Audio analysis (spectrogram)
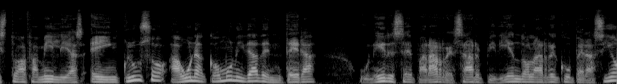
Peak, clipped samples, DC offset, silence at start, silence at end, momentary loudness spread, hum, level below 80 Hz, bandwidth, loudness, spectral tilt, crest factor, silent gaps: -12 dBFS; under 0.1%; under 0.1%; 0 s; 0 s; 7 LU; none; -60 dBFS; 14 kHz; -29 LUFS; -5 dB/octave; 18 dB; none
